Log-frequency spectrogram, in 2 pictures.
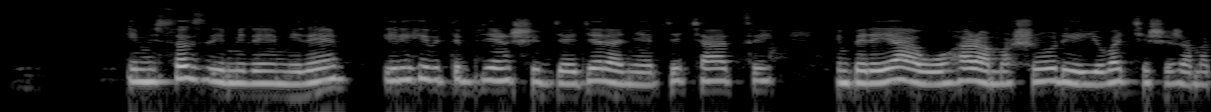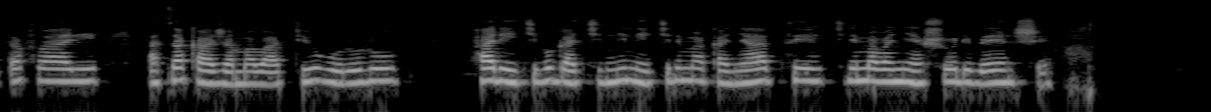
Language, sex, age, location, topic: Kinyarwanda, female, 18-24, Huye, education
